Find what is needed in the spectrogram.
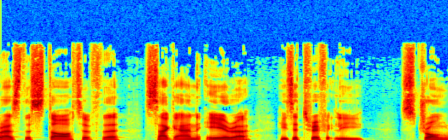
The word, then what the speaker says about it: Sagan: Have you figured out what the correct Slovak pronunciation is? It's Sagan, I would imagine. – I think it's Sagan, yes.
